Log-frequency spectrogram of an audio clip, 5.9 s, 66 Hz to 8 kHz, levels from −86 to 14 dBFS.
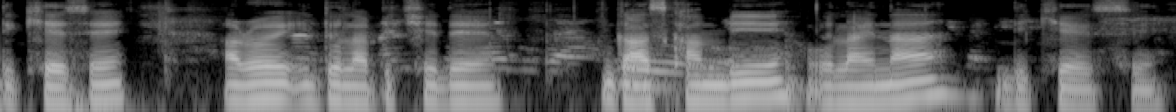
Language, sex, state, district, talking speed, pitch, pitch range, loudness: Nagamese, male, Nagaland, Kohima, 145 wpm, 110 Hz, 100-115 Hz, -20 LUFS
